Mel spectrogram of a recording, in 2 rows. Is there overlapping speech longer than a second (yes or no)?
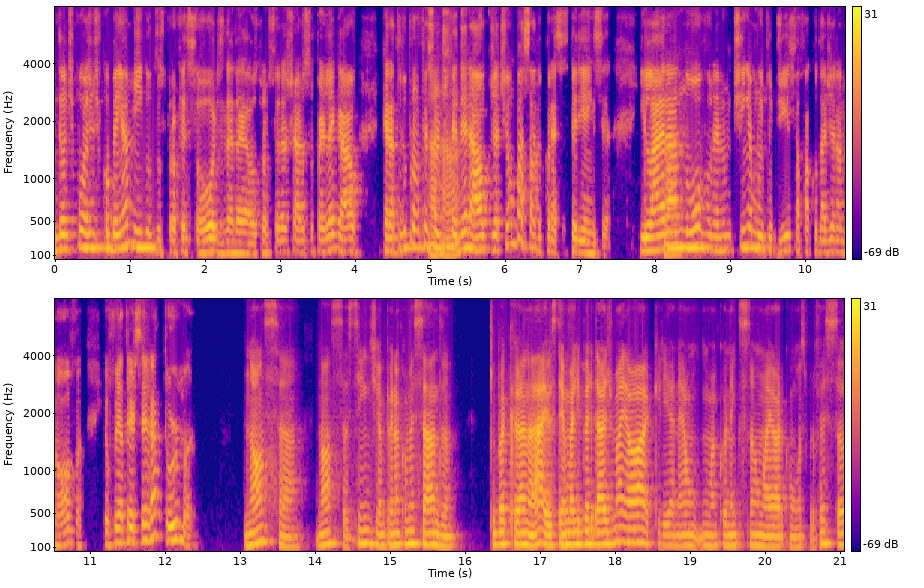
no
